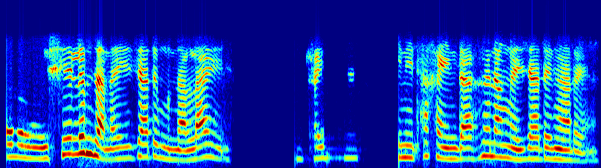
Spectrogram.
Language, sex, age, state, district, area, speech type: Bodo, female, 45-60, Assam, Kokrajhar, rural, conversation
